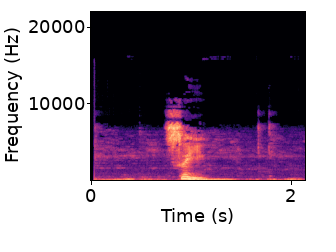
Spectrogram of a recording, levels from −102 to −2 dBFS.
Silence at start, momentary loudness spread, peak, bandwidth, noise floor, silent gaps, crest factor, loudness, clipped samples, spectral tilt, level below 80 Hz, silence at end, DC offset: 0.05 s; 24 LU; -2 dBFS; 10.5 kHz; -41 dBFS; none; 20 dB; -16 LUFS; under 0.1%; -3 dB/octave; -50 dBFS; 0.05 s; under 0.1%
